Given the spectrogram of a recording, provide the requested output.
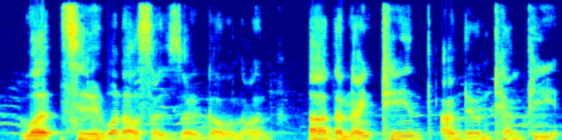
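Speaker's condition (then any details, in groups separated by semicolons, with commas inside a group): Multiple sclerosis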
